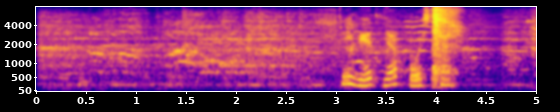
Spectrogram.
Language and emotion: Russian, positive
